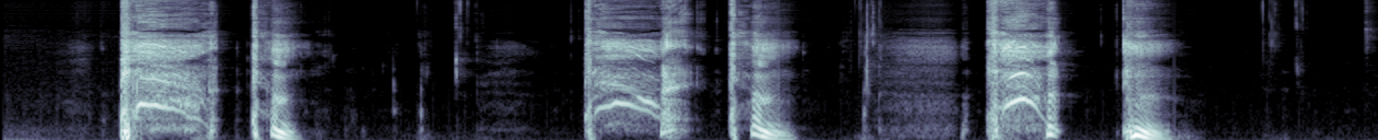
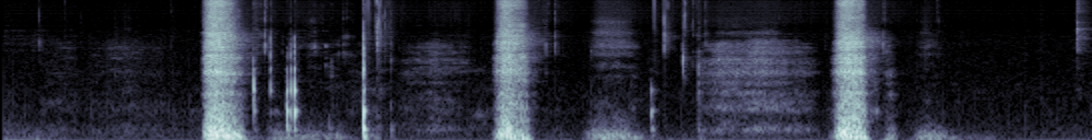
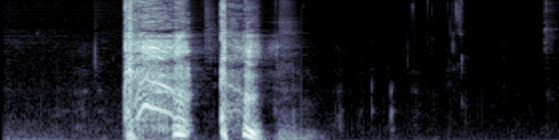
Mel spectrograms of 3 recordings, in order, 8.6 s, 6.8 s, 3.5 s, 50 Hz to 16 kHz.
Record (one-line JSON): {"three_cough_length": "8.6 s", "three_cough_amplitude": 32768, "three_cough_signal_mean_std_ratio": 0.38, "exhalation_length": "6.8 s", "exhalation_amplitude": 24526, "exhalation_signal_mean_std_ratio": 0.26, "cough_length": "3.5 s", "cough_amplitude": 32768, "cough_signal_mean_std_ratio": 0.33, "survey_phase": "beta (2021-08-13 to 2022-03-07)", "age": "65+", "gender": "Male", "wearing_mask": "No", "symptom_none": true, "smoker_status": "Ex-smoker", "respiratory_condition_asthma": false, "respiratory_condition_other": false, "recruitment_source": "REACT", "submission_delay": "9 days", "covid_test_result": "Negative", "covid_test_method": "RT-qPCR", "influenza_a_test_result": "Negative", "influenza_b_test_result": "Negative"}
